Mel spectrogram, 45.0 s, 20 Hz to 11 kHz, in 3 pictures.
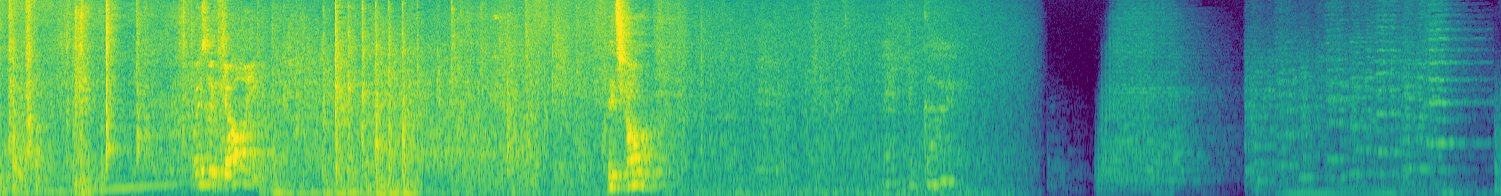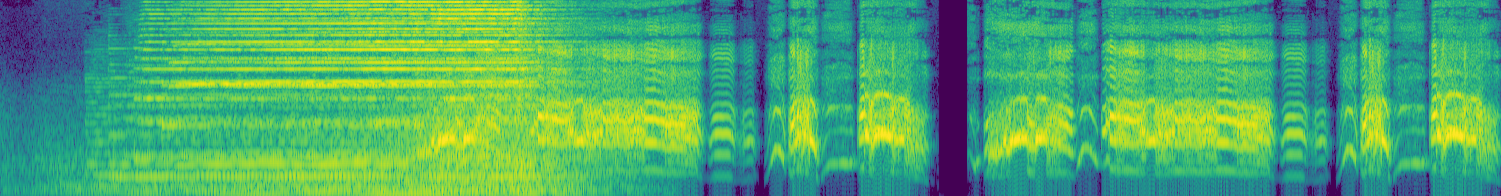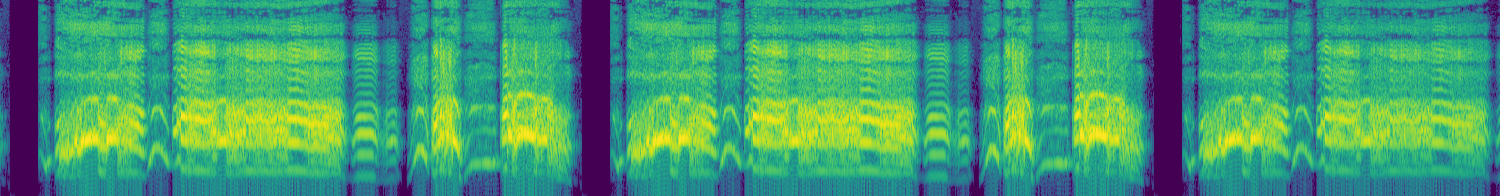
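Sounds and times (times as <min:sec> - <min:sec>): music: 0:10.5 - 0:21.4.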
